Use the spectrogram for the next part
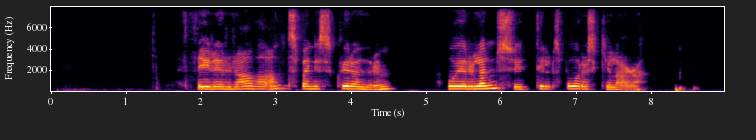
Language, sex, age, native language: Icelandic, female, 20-29, Icelandic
